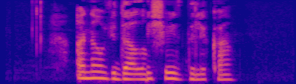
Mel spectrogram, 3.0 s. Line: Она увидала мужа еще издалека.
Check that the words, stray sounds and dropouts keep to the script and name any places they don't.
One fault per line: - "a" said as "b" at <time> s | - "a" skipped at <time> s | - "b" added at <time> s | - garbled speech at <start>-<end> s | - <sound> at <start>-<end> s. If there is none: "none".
- "мужа" skipped at 1.5 s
